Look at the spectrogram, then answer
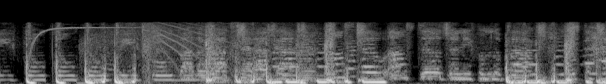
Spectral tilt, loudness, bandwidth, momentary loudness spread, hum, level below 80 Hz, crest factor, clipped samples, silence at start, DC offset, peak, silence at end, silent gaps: -6 dB/octave; -18 LUFS; 7.6 kHz; 9 LU; none; -24 dBFS; 14 dB; under 0.1%; 0 s; 0.2%; -2 dBFS; 0 s; none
